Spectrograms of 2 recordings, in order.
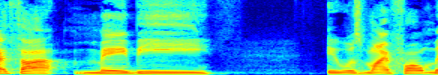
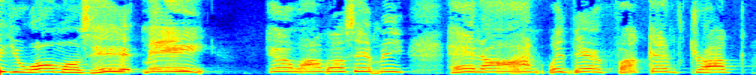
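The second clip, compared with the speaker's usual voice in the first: furious road rage yell; 13 semitones higher than usual. Retold or imitated. Construction guy screaming at the FedEx lady, furious high shout. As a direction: rant and curse at full pitch. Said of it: "this guy was like".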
